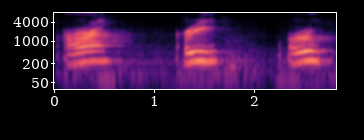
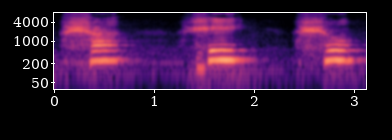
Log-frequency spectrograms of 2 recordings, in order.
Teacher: عین اور حا کی ادائیگی میں زبان کی جڑ کو حلق کی طرف مضبوطی سے دباتے ہوئے باریک اور رگڑ کھاتی آواز میں پڑھیں گے۔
